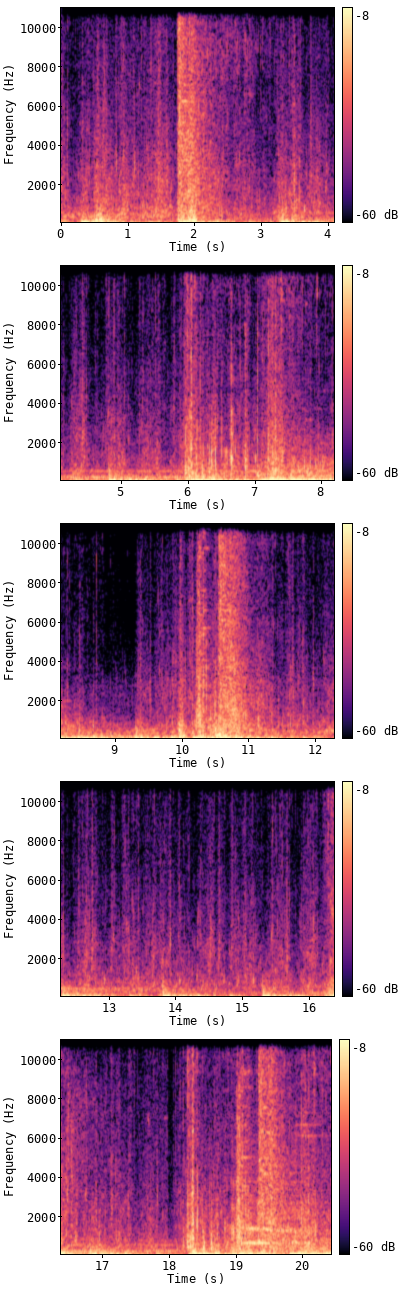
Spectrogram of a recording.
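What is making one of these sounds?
Swords clash with sharp metallic hits.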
